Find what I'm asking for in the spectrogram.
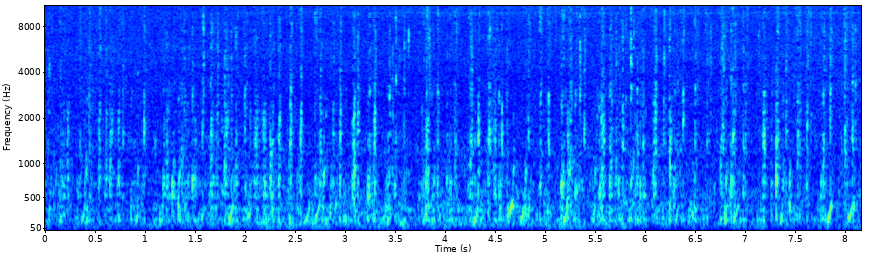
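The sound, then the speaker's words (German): Mud bubbling and boiling in the Solfatara volcanic crater near Naples, a quiet, steady stream of soft, low pops and gurgles at an even level throughout. “In der Solfatara steigen auf dem umgekehrten Wege die Geräusche der Stadt aus dem brudelnden Schlamm.”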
